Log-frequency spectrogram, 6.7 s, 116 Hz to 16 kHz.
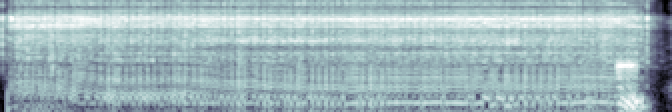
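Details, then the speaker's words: Vintage Husqvarna 44 chainsaw, just un-seized, with the high needle screw wound in and the tank suspected of siphoning fuel: high buzz that wavers and hunts unevenly, then dies abruptly; carburettor suspected. "Real strange set of characteristics. Really, really strange. So I do think that's a carburettor."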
